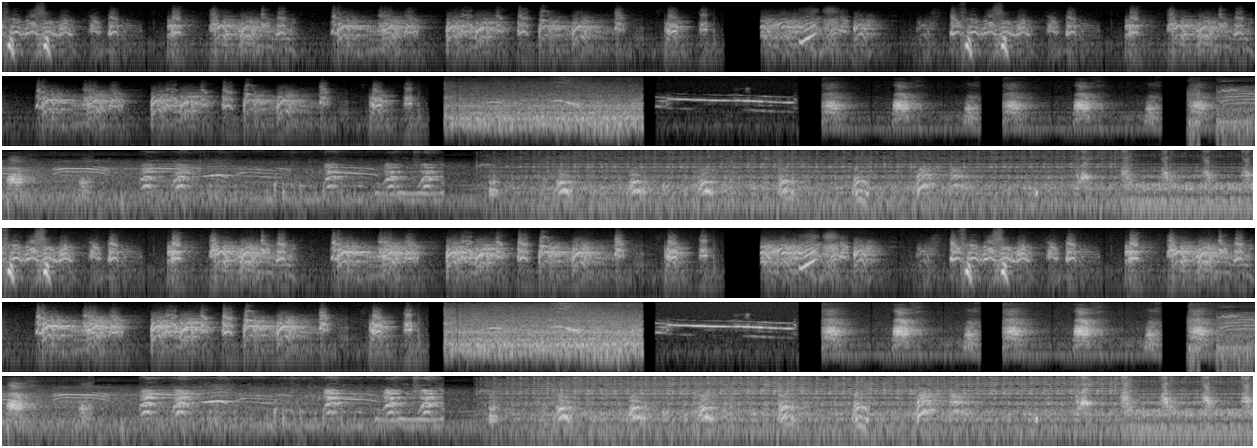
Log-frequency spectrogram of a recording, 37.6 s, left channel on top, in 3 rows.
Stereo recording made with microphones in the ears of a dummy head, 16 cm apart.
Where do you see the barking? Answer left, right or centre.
right.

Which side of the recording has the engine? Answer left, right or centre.
right.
